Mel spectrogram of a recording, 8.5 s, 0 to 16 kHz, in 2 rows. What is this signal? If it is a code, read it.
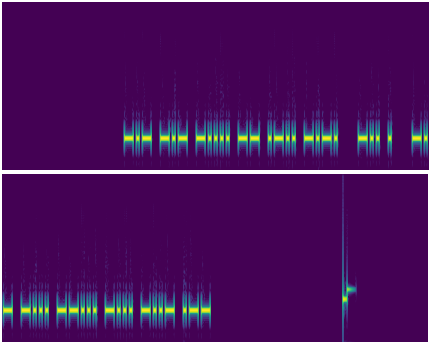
Morse code, heard as a keyed tone, about 40 wpm, 700 Hz. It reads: KK6MLC DE KB7BXW
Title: USA Callsign DE Callsign 40wpm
